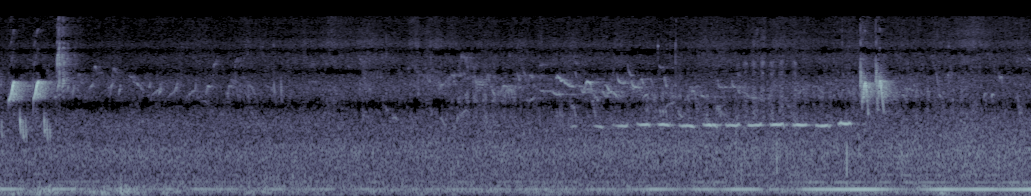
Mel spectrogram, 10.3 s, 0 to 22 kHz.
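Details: Common nightingale singing on 30 April 2021: sharp loud notes open the phrase, then rapid chattering elements and a long, even, low whistle held for over a second, ending in a burst of clicks over steady low traffic hum.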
